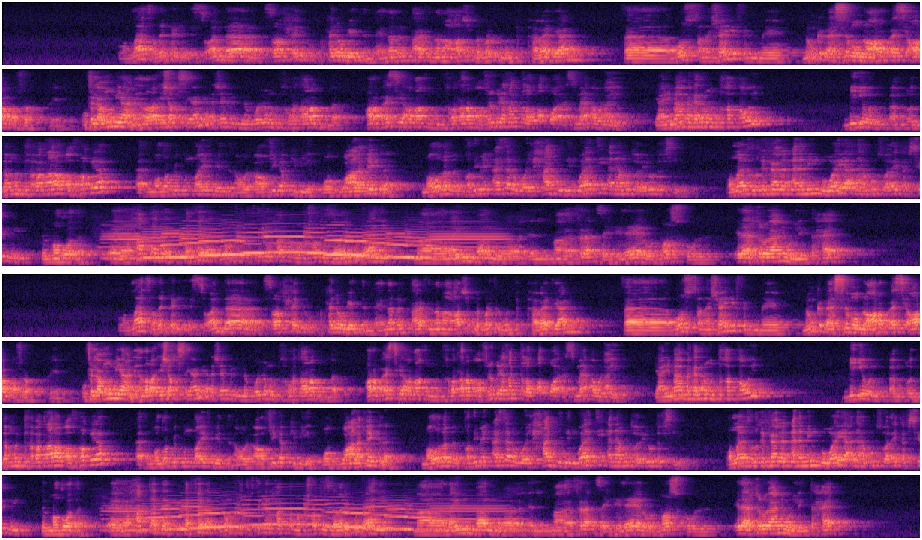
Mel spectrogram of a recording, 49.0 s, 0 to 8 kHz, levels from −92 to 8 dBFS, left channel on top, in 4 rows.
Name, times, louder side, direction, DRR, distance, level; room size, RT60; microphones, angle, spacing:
voice 1, 1.6-6.8 7.1-7.6 8.3-10.4 10.7-13.0 13.3-16.7 17.1-20.5 20.9-22.3 23.5-25.9 26.3-29.7 30.1-33.6 34.1-37.8 38.1-41.9 42.2-46.1 46.5-47.8, right 1 dB, 85° right, 4 dB, 0.7 m, -20 dB
Wind instrument woodwind instrument, 38.0-43.8, left 3 dB, 5° left, 1.1 m, -19 dB
4.5 x 3.1 x 3.3 m, 0.84 s
head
